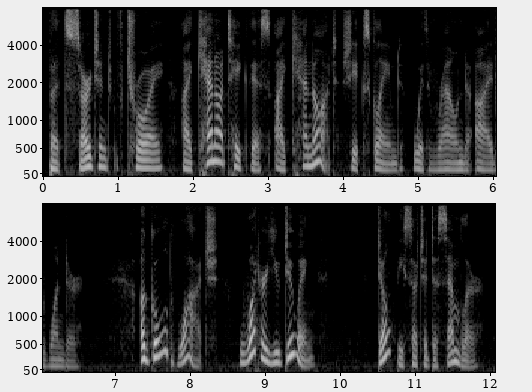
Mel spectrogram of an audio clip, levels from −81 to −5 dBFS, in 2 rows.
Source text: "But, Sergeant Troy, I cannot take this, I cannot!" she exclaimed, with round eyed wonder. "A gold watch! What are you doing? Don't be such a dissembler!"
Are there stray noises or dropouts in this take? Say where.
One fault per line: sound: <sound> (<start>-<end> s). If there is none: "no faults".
no faults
